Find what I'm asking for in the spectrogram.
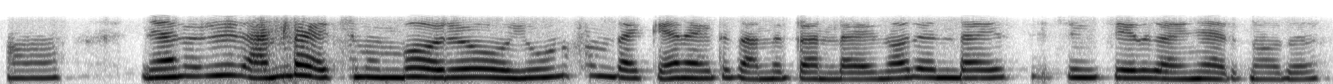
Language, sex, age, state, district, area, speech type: Malayalam, female, 30-45, Kerala, Thiruvananthapuram, rural, conversation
